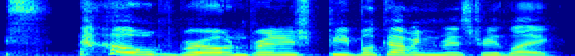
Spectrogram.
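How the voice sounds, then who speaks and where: A woman's voice: high voice, a little fast, fairly bright tone, faint music behind. A young woman chatting casually on her stream, giggling and laughing often between sentences. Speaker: VTuber streamer.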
